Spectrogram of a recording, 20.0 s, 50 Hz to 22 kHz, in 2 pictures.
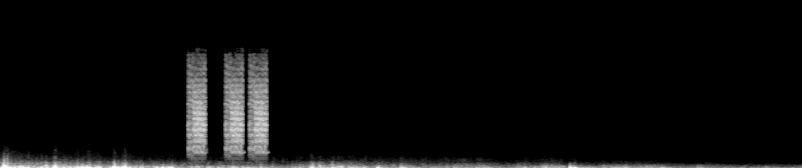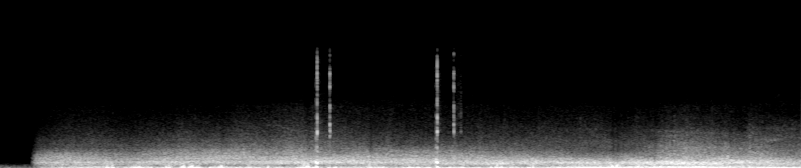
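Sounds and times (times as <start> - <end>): outdoor traffic noise: 2.4 - 3.4, 10.4 - 20.0.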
